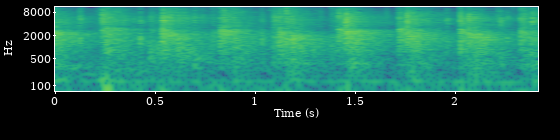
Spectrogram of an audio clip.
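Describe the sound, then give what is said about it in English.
Hand clapping from a church audience applauding during a sermon, heard as a run of regular, rhythmic clap bursts, fairly loud, with no talk over them. “Boy, I didn't know I'd get an applause for that.”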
